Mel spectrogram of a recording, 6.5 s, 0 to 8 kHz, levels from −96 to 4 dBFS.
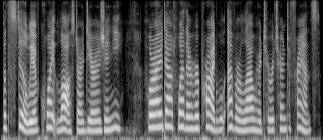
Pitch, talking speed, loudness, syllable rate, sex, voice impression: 235 Hz, 215 wpm, -17 LUFS, 5.4 syllables/s, female, feminine, adult-like, powerful, bright, slightly fluent, intellectual, elegant, lively, sharp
